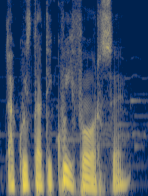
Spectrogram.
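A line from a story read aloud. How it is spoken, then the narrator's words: Murmur. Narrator (Italian): mormorò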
